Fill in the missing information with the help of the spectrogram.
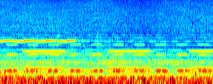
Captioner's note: beeping stops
